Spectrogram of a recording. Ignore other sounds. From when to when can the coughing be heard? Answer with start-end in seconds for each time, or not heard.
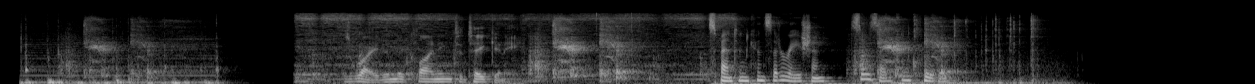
0.5-2.1, 5.2-6.5, 8.4-9.6.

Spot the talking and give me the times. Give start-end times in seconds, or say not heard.
3.4-5.2, 7.0-9.7.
